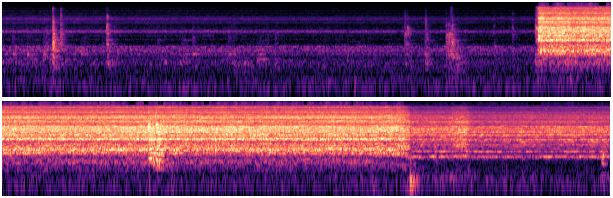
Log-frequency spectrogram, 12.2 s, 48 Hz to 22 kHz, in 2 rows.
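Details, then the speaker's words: LSR UV spot repair packer in 6-inch pipe after five-minute UV cure, air off and vacuum line opened (about 25 psi regulated), deflating within a minute or two; sudden loud hiss fading to softer rush: normal vacuum deflation. "the vacuum line runs around 25 psi regulated pressure and you're gonna within a minute or two you suck out all the air inside"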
